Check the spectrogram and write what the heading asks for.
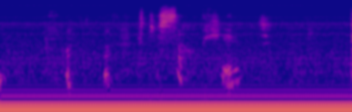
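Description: A woman's soft, wordless murmurs and breathy vocal sounds, four short ones that bend up and down in pitch, with brief crinkly rustles of a sheer organza bag being handled.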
